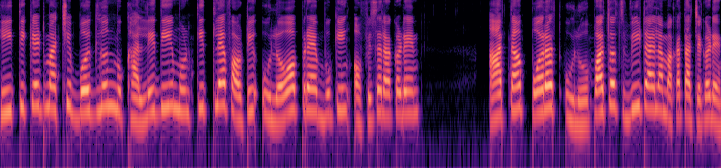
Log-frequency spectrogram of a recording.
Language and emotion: Goan Konkani, disgusted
